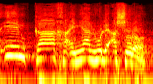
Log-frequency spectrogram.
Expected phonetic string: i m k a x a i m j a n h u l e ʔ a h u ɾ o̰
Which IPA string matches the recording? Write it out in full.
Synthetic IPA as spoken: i m k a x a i n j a n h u l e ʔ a ʃ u ɾ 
